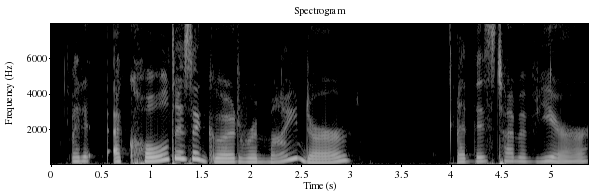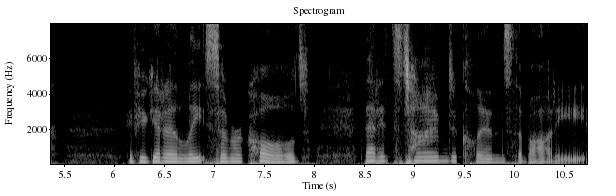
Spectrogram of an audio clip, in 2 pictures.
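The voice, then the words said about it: Congested voice from a cold. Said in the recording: “I have a little bit of a cold,”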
